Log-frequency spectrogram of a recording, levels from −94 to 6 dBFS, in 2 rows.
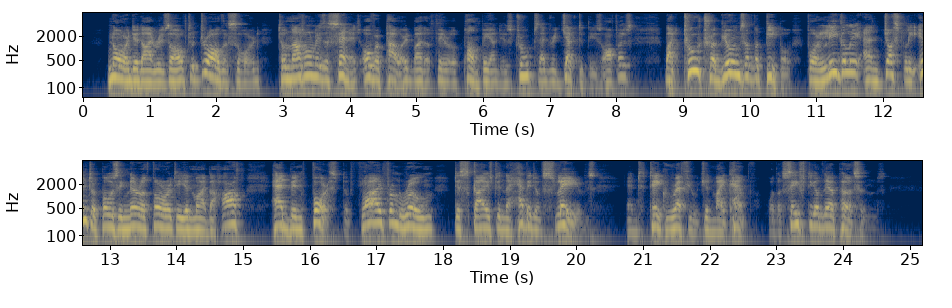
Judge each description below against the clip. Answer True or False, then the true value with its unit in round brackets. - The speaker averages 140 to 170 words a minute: True (160 wpm)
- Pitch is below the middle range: False (155 Hz)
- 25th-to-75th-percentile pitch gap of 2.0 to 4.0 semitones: False (5.1 semitones)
